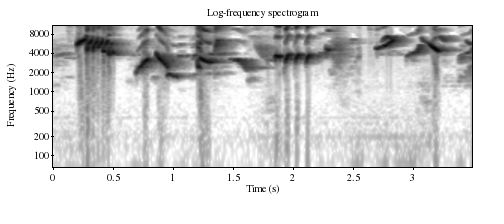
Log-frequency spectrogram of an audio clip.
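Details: Asian pied starling song, a varied full-repertoire recording used for tutoring and stimulating captive birds to sing: loud, bright whistled and chattering phrases with rising and falling slurs, separated by short pauses.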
